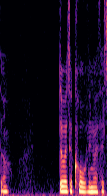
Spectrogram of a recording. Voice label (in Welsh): "cof", Welsh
